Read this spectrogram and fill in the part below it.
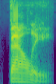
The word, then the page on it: bally: American English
